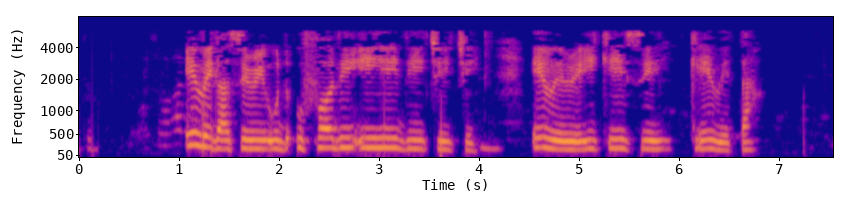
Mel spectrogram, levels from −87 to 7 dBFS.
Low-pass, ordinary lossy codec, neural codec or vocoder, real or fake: 7.2 kHz; MP3, 24 kbps; none; real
